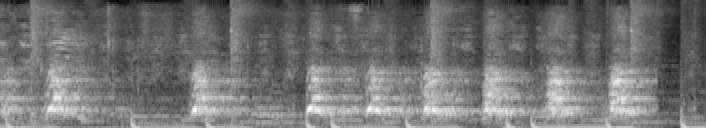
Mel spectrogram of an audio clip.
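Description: A dog's barks are looped into a dance tune: about six loud, evenly spaced barks ride over a steady low beat, forming a bouncy rhythmic pattern.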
